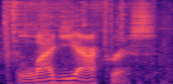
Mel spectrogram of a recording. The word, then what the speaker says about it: Lagiacrus: Hunter Wild's character Eric pronounces it as though it's supposed to be said laggy acris like you know Jensen Acris.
